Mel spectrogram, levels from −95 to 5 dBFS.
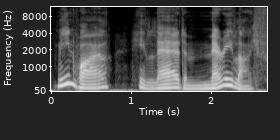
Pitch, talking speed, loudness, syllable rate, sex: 160 Hz, 135 wpm, -16 LUFS, 3.9 syllables/s, male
